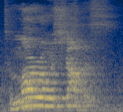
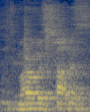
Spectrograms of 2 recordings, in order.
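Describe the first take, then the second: First: It is said in a changed, put-on inspirational voice. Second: It is said in a plain, ordinary speaking voice. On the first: "change your tone, and you change your placement in your voice" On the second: "You take three simple facts"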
